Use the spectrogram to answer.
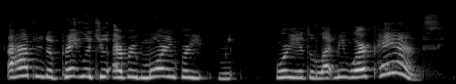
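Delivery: loud, high heated protest; angry. Acted. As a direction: keep pushing back hard. Son continues angry rant.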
